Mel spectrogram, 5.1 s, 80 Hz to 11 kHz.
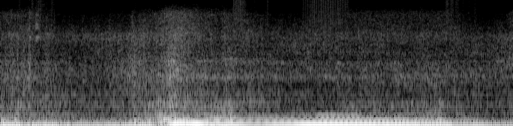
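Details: Honda S2000 after oil-soaked spark plug wells fixed with new gaskets, cured high-rpm misfire: engine climbs smoothly through the revs, clean even note, no stumble or cutting out, pulling healthy at the top end; normal revving.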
